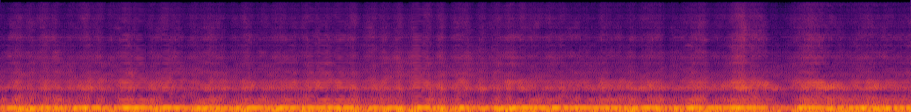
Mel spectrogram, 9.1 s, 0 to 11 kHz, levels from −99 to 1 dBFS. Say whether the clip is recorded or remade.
remade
